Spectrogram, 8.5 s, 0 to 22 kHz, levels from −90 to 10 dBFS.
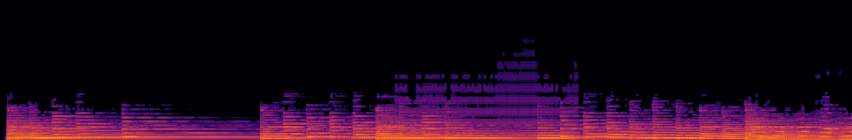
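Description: From 3.94 s to 5.78 s a GSM phone buzz sits under the sound: a hard, raspy tone at about 217 Hz, dense with harmonics and unrelated to the programme. A 2G handset nearby is transmitting in bursts 217 times a second, and some stage of the audio circuit rectifies those radio pulses into the signal path. The buzz holds nearly steady, which points to a phone in an active call, and it sits about 19 dB below the signal.

At 5.88 s the continuous buzz gives way to GSM signalling bursts, running until 8.41 s. Instead of a solid tone there are even ticks with a longer 217 Hz buzz twice a second, far quieter than before, roughly 40 dB down. The handset is now sending only short groups of bursts, as a phone does mid-call when its user falls silent, and the circuit rectifies each group into a separate click or buzz.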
